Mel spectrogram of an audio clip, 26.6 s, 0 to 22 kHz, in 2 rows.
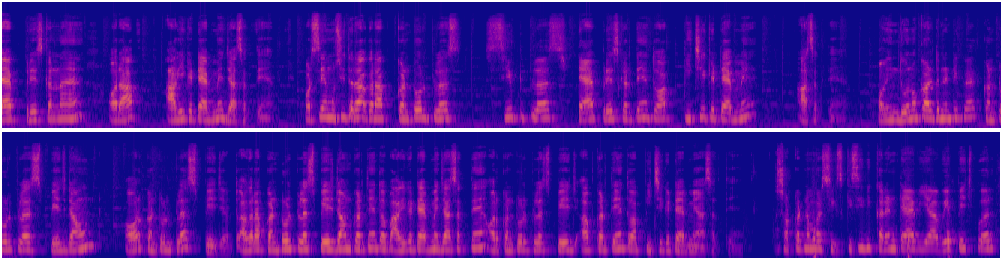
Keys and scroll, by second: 0.0 ctrl+Tab, 7.8 ctrl+shift+Tab, 16.4 ctrl+Page_Up, 17.6 ctrl+Page_Down, 21.0 ctrl+Page_Up.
